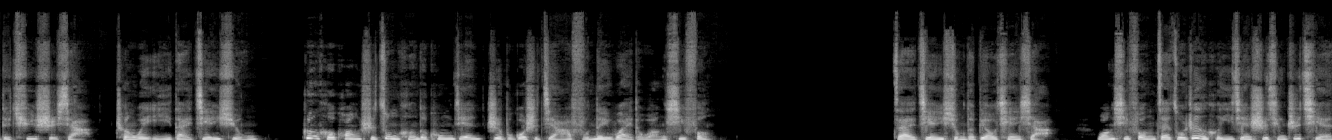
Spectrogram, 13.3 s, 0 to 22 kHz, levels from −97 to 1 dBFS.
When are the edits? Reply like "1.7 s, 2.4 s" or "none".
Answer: none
